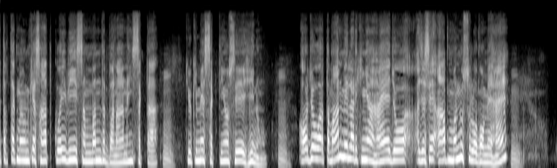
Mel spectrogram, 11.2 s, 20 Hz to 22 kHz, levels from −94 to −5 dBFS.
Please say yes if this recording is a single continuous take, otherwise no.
yes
